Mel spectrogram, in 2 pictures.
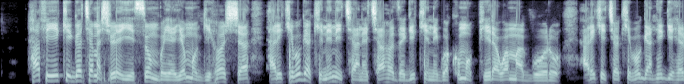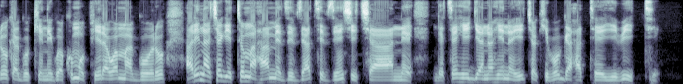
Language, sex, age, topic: Rundi, male, 25-35, education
